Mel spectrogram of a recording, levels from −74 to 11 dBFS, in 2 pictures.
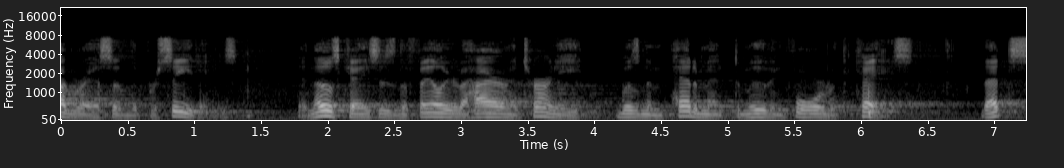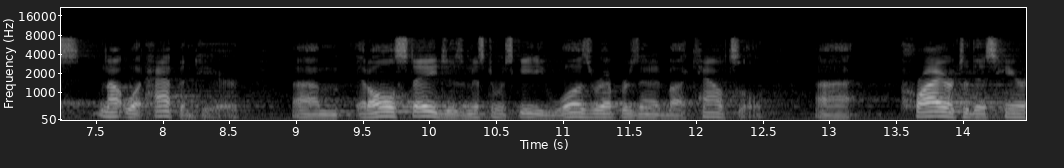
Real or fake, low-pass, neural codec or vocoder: real; 7.2 kHz; none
